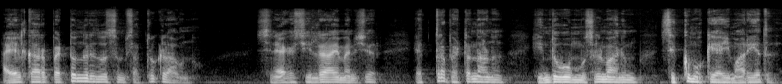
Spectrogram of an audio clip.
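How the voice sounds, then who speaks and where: A man playing a shaken, sombre neighbour in a Malayalam radio drama, reporting grim news in a low, grim way. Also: normal speed, husky. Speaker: Ravi, a neighbour.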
